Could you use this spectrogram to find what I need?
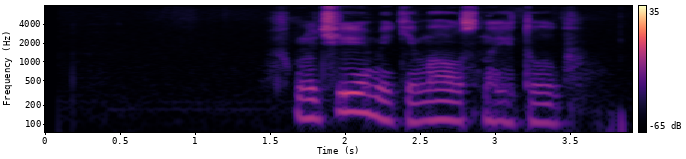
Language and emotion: Russian, sad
